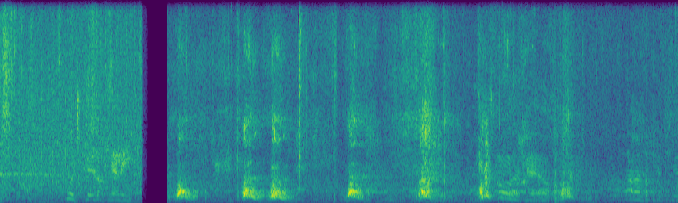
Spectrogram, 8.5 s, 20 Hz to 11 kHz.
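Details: Presa Canario J7's Kelly, a female of the Irema Curto line, in protection training at De la Arena, Germany, gives single gruff barks roughly once a second, with human speech and field noise between them.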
